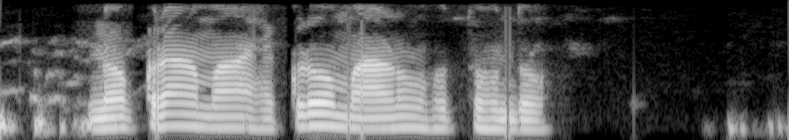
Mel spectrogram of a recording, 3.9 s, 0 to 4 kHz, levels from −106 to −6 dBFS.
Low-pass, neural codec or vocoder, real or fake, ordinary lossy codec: 3.6 kHz; none; real; AAC, 32 kbps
